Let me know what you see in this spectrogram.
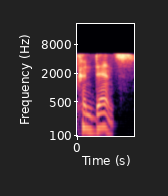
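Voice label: "condensing", US English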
